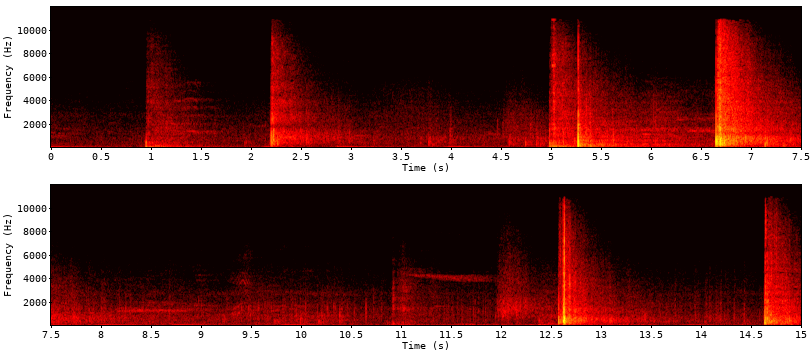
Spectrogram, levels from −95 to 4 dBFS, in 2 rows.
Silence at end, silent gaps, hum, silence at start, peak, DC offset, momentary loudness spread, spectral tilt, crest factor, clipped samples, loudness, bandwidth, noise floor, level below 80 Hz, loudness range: 0 s; none; none; 0.95 s; -2 dBFS; under 0.1%; 29 LU; -4.5 dB/octave; 38 dB; under 0.1%; -34 LUFS; 11.5 kHz; -70 dBFS; -60 dBFS; 17 LU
